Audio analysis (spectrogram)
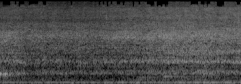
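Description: Bone-in mutton frying in hot oil, a steady loud hiss and sizzle that holds without a break, close up and rising slightly toward the end, no voices.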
